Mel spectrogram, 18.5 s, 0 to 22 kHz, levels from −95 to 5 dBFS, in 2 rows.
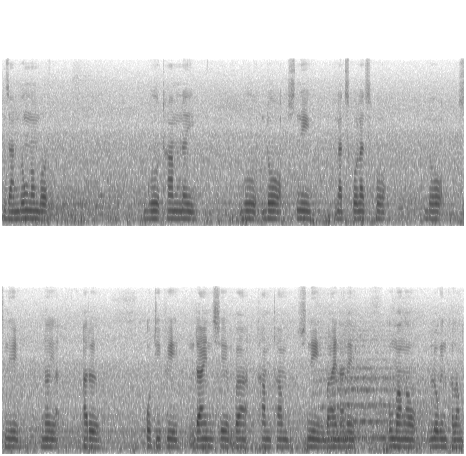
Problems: low volume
